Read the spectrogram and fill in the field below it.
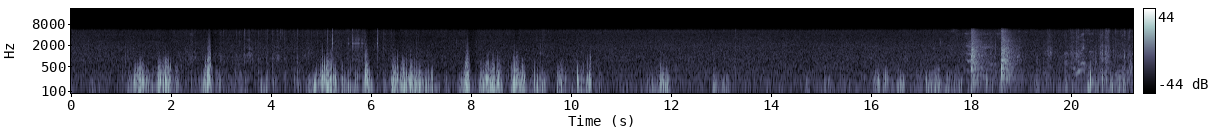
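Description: A horse's hooves thud on soft sand as it canters.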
